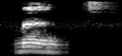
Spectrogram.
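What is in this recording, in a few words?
"ment", Nigerian Pidgin, female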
